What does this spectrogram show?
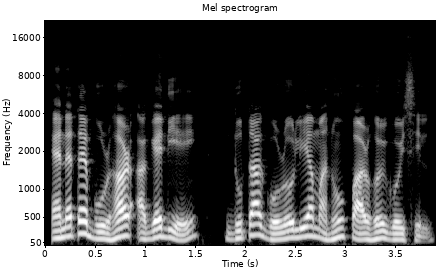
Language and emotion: Assamese, neutral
